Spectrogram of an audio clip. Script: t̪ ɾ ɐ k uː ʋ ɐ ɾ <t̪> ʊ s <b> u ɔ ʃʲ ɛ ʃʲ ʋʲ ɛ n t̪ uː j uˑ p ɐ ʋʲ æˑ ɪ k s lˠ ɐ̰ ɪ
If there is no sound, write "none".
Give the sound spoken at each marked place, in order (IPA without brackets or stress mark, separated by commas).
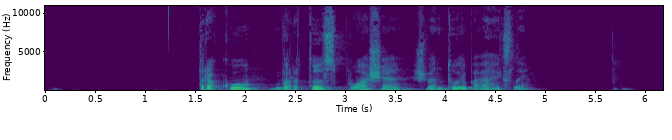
t̪, p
